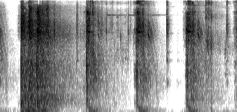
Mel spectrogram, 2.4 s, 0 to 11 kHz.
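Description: Gunfire in Door Kickers 2 crackles in four loud rapid bursts of automatic fire, each one cutting off into a brief silence before the next.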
